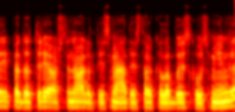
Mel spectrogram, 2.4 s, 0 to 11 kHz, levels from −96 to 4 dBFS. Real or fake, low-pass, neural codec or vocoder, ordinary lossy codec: real; 7.2 kHz; none; Opus, 24 kbps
